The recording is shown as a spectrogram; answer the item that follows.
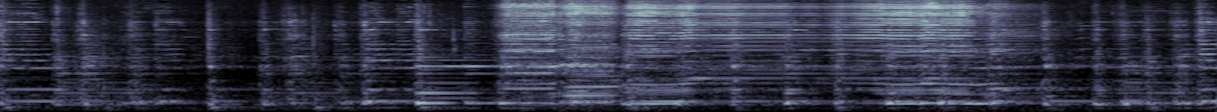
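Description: Blues mandolin picked in a steady rhythm, starting right at the outset. About two and a half seconds in, a rack-held harmonica joins with a long bright chord lasting nearly three seconds, then the mandolin carries on alone.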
